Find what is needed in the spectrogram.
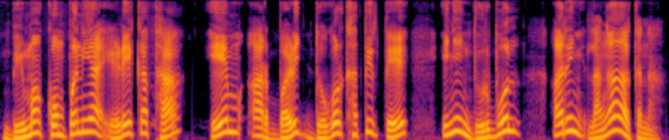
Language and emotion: Santali, disgusted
